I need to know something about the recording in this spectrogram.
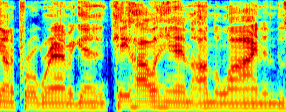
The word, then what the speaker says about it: Holahan: And it's spelled like Ola and then Han, because that's the best way to break up an Irish last name when you're Jamaican. Just go with Spanish.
